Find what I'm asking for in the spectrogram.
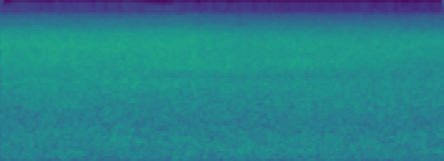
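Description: Steady roar of Paddy's River Falls near Tumbarumba, New South Wales, heard from atop the falls: a broad, unbroken rush of water filling the whole clip, even and constant with no other sounds.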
